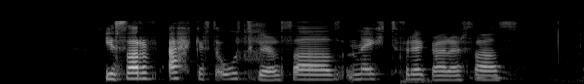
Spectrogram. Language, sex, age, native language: Icelandic, female, 12, Icelandic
